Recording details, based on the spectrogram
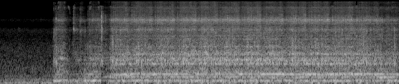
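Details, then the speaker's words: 1954 Gravely model LI tractor with magneto ignition, no fuel flow issue: starter churns steadily but never fires; no spark seen, so the magneto must come off to clean the points. "don't see a lick of spark so the first thing we're gonna have to do i guess is take out the um we'll have to take the magneto off and have to take it apart and clean the points"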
